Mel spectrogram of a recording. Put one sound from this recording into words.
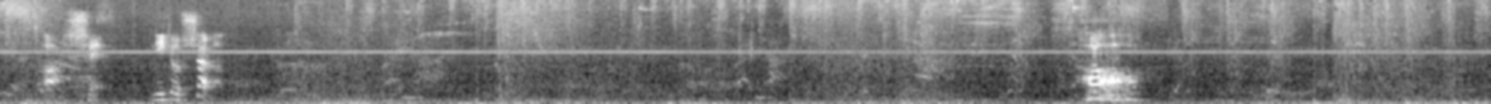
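Game sound effects of magic blasts and explosions play throughout.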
